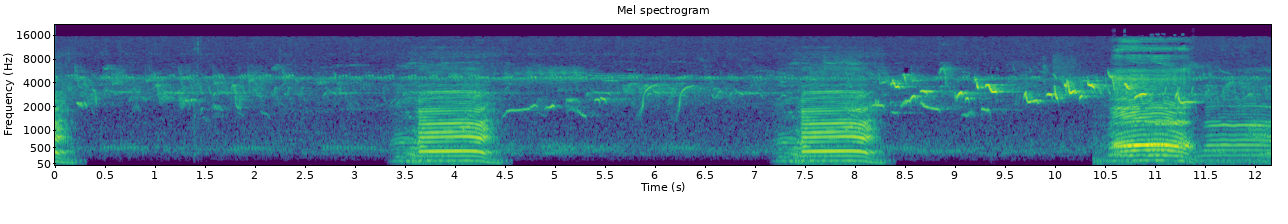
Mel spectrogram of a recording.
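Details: Afternoon walk of dozens of cows from the fields back to the pen; three deep, harmonic moos, the last two close together, with bird chirps and a constant insect whine filling the gaps.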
